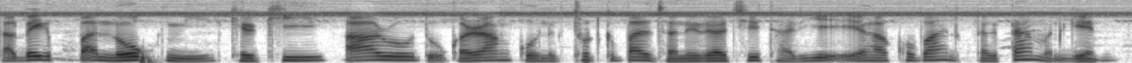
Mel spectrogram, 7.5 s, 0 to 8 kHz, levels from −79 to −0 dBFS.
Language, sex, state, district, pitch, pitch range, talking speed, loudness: Garo, male, Meghalaya, South Garo Hills, 140 Hz, 120-155 Hz, 85 wpm, -16 LUFS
